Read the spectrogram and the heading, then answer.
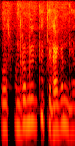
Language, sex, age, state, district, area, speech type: Santali, male, 45-60, Odisha, Mayurbhanj, rural, spontaneous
